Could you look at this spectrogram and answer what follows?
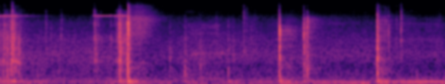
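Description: Short whirs of a cordless power tool spinning out differential cover bolts, mixed with sharp metallic clicks and clinks as the tool and bolts are handled, over a low steady hum.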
